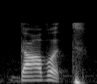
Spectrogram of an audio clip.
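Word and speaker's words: दावत: When we speak of Hindi, the Hindi word could be dawat. Dawat is feast. Dawat, that starts with the.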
